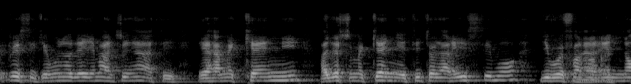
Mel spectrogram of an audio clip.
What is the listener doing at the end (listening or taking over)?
listening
